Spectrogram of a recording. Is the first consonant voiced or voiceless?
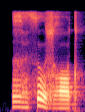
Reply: voiced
